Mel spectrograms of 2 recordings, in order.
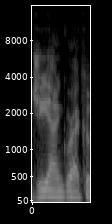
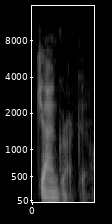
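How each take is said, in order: First: The name is said with anglicized pronunciation. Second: The name is said with Italian pronunciation. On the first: This is how the family has always said it. The speaker calls it wrong. "we've mis- been mispronouncing our name forever. ... It's not Gian Greco" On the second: This is how the name is said in Italy. The speaker calls it right. "It's John Greco, really. ... but in Italy"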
